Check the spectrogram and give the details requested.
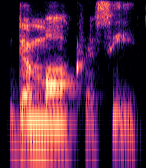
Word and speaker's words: democracy: here um it is democracy the main focus of the word or the main stress of the word goes within the second syllable so if it was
